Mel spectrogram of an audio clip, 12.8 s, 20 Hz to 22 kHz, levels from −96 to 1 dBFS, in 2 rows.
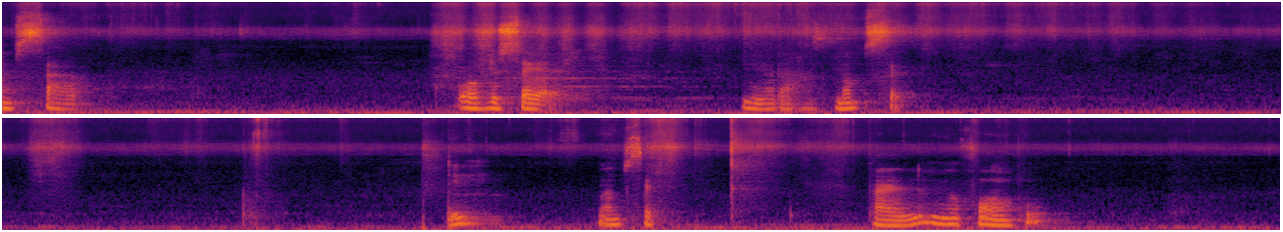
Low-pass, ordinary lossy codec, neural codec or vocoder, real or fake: none; none; none; real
